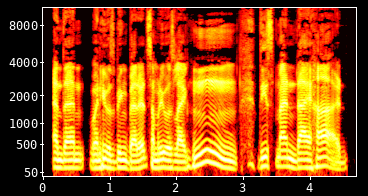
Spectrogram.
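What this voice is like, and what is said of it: Put-on German henchman accent. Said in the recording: “That was my Hans Gruber's henchman accent ... So that's what you think German gangsters talk like.”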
